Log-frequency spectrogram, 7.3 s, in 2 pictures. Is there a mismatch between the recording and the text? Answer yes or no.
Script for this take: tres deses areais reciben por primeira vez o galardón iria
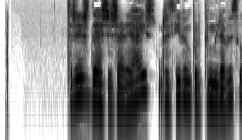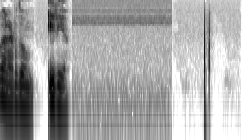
no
